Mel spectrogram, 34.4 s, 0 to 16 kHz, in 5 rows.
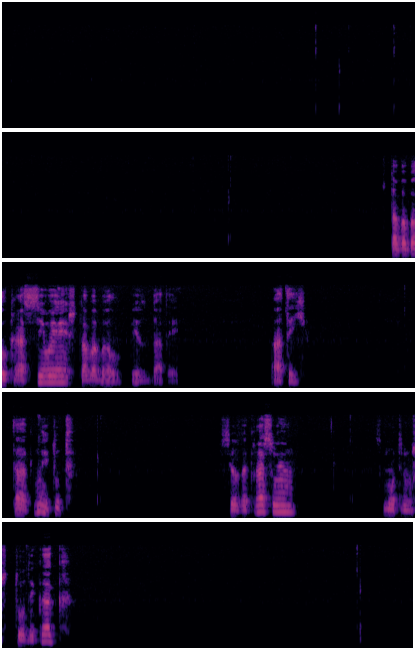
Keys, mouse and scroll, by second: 6.2 click, 6.9 middle click, 7.7 scroll down 2, 9.6 middle click, 9.6-10.0 scroll up 3, 10.7 click, 10.7 scroll down 1, 18.9 scroll down 3, 19.9 middle click, 21.2 click, 21.8-23.0 scroll up 1, 23.0 click, 27.0 middle click, 28.6 click, 34.0 middle click.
